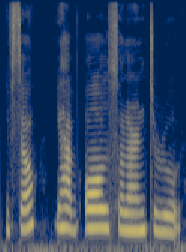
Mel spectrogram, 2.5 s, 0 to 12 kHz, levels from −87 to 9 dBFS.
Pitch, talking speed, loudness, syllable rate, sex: 215 Hz, 195 wpm, -17 LUFS, 4.9 syllables/s, female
